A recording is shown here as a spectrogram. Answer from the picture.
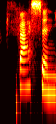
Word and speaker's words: fasten: Now, this word right here is silent T. When you say silent in English, meaning you don't pronounce it. Okay, so silent T. So we pronounce this one as fasten your seat belt.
